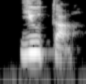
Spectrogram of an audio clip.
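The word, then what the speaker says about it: Utah: if you'd like that UTA UTA notice the initial sound Yuta juta and our final state is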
